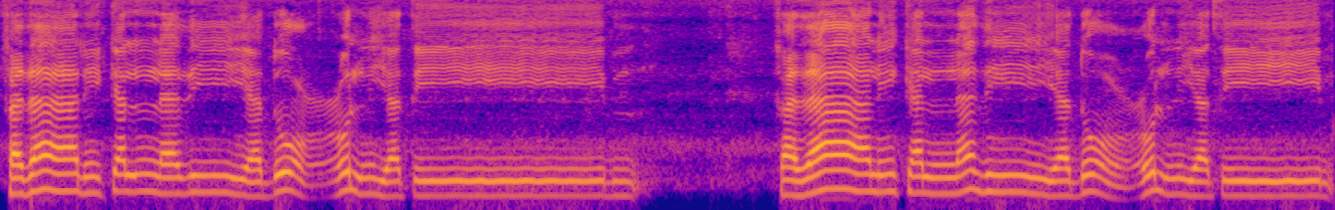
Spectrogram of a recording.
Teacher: আইন উচ্চারণ চাপ দিতে হবে, ইয়াদুউল দুইবারে আইন উচ্চারণ হবে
